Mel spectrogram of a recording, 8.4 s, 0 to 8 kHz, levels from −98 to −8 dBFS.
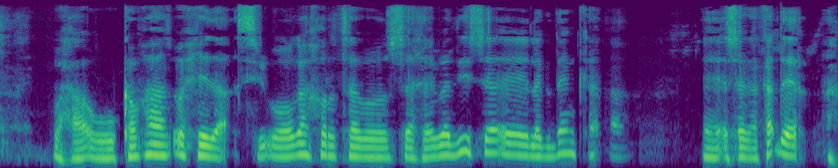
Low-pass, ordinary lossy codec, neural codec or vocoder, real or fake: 7.2 kHz; AAC, 32 kbps; none; real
